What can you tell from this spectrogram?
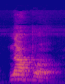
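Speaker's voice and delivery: soft falling "napon". Shown as a demonstration. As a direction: say "napon" as na-PON, nasal ending, quietly. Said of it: "Vamos repetir".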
